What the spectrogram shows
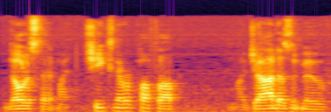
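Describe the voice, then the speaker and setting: A man giving an informal hands-on tutorial as an instructor, explaining haltingly with pauses and no script. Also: fairly low pitch, fairly bright tone, slight background noise. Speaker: duck-calling instructor.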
